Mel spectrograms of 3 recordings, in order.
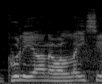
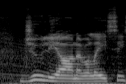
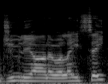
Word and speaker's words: Giuliano Alesi: Giuliano Alesi out there as well, or in fact I found out it's actually pronounced as Giuliano Alesi, so we'll call him that from now on, Giuliano Alesi.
